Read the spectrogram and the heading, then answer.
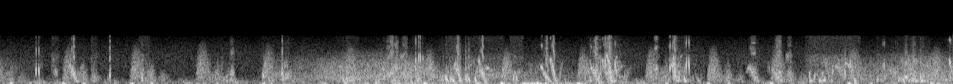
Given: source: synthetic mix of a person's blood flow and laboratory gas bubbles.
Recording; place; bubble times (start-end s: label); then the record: Doppler ultrasound of blood flow; subclavian vein
0.34-0.43 s: bubbles
0.51-0.60 s: bubbles
0.66-0.83 s: bubbles
0.91-0.98 s: bubbles
1.06-1.15 s: bubbles
1.38-1.50 s: bubbles
2.20-2.35 s: bubbles
2.60-2.95 s: bubbles
3.35-3.60 s: bubbles
3.81-4.27 s: bubbles
4.38-5.04 s: bubbles
5.09-5.24 s: bubbles
5.38-5.63 s: bubbles
5.85-6.32 s: bubbles
6.54-6.61 s: bubbles
6.67-7.05 s: bubbles
7.46-7.64 s: bubbles
7.67-7.93 s: bubbles
8.05-8.60 s: bubbles
8.75-9.33 s: bubbles
9.43-9.53 s: bubbles
From the record:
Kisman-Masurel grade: 243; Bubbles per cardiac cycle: several, 3 to 8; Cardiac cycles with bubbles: 100%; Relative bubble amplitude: loud (0.450 to 0.775); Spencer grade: 3 (all of the cardiac periods contain showers or single bubble signals, but not dominating or overriding the cardiac motion signals); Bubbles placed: anywhere in the cardiac cycle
